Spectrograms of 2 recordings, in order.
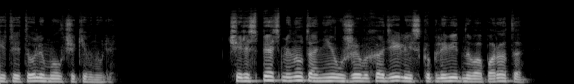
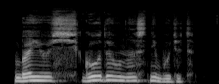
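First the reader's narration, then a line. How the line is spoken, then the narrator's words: Quiet. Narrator (Russian): тихо сказал инженер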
